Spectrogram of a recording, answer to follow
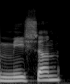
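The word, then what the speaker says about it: mission: से किया गया है यहां पर भी देख सकते हैं मिशन मिशन में भी ओ के बाद से एन आया हुआ है इसलिए इस ओ का उच्चारण अ की मात्रा से किया जा रहा है इसमें अ आ रहा है मिशन न जब हम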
